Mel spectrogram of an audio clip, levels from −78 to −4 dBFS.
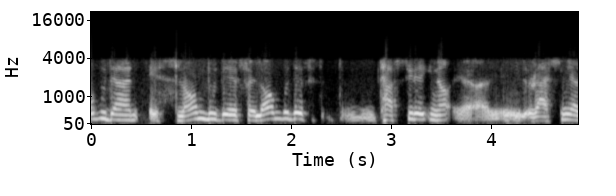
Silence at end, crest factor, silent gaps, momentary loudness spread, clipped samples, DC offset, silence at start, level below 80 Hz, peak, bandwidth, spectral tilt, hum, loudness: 0 s; 12 dB; none; 8 LU; under 0.1%; under 0.1%; 0 s; -54 dBFS; -6 dBFS; 4.7 kHz; -9 dB/octave; none; -18 LUFS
